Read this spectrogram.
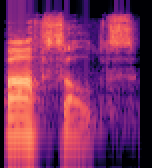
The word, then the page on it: bath salts: British English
